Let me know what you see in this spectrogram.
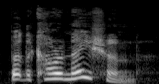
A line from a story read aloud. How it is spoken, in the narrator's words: I cried in horror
